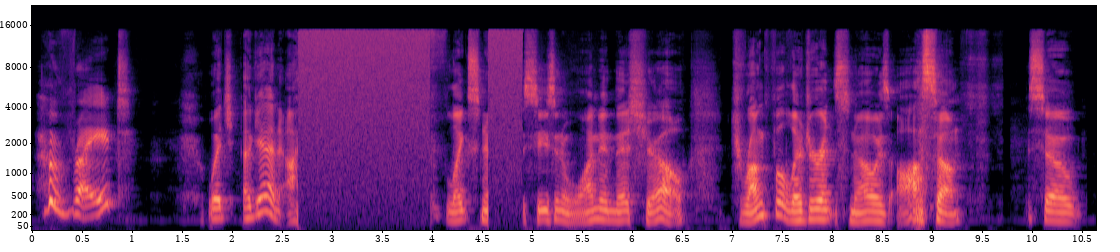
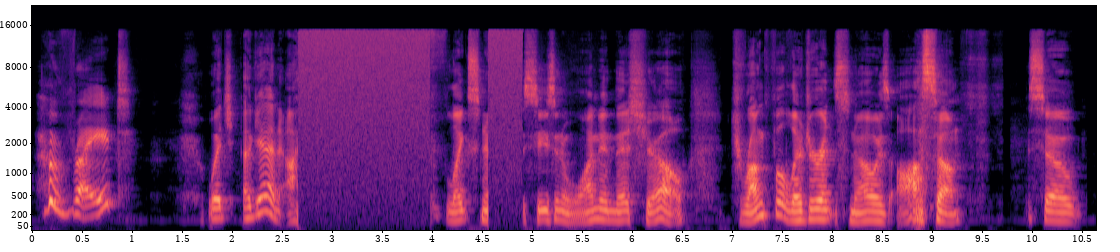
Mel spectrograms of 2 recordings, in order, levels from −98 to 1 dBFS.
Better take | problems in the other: neither | audio cutting out; filled with static; at 2.5 s for 1.5 s and at 4.5 s; the same in both

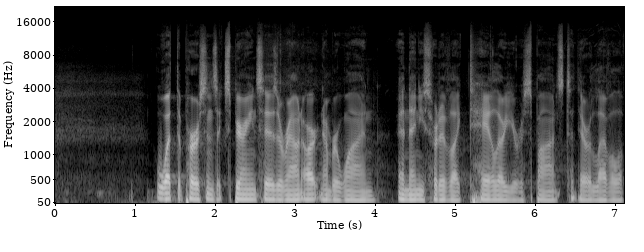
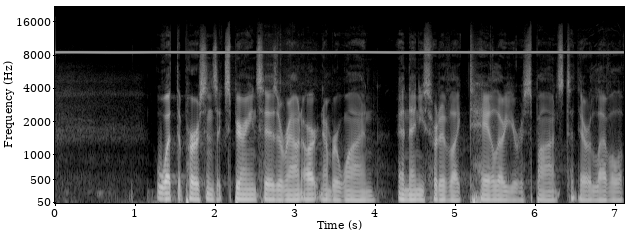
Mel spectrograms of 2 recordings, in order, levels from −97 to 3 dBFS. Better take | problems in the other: first | high-pitched whine; loud; throughout; 8.5 kHz, 5 dB below the speech

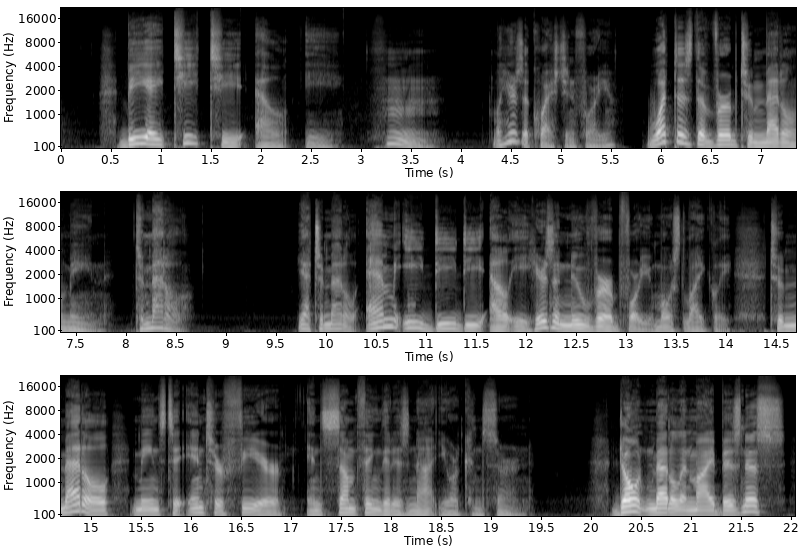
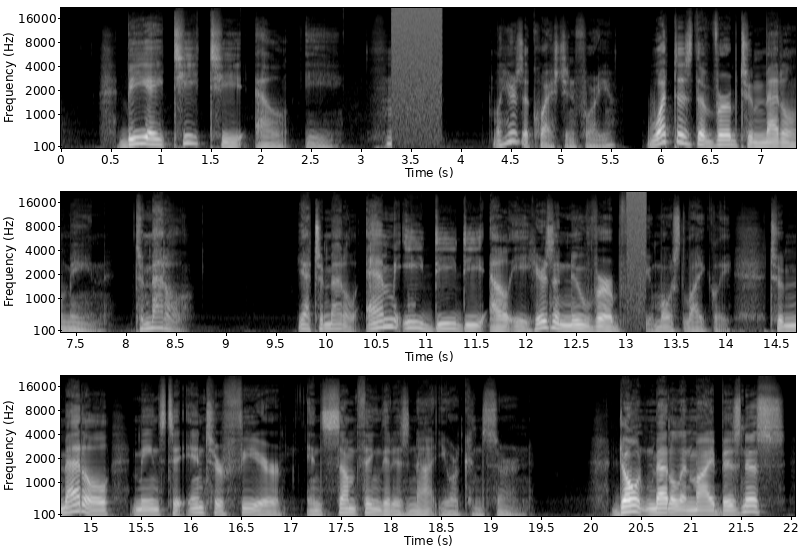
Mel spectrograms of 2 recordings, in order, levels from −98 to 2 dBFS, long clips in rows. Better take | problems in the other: first | audio cutting out; filled with static; at 3.5 s for 0.5 s and at 13 s

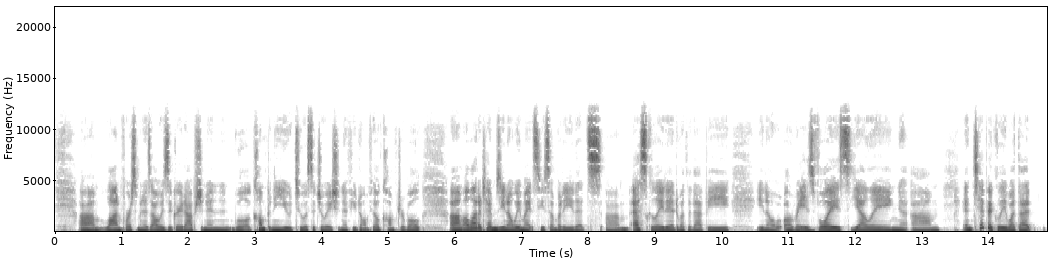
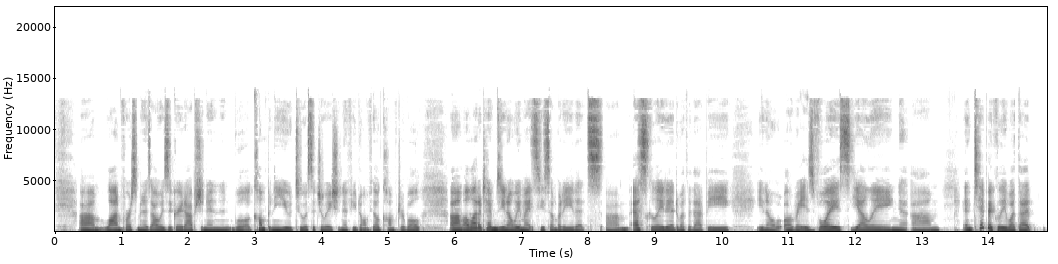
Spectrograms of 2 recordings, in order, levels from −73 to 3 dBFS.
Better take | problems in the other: second | garbled, watery; badly; nothing above 10 kHz; slightly in the second

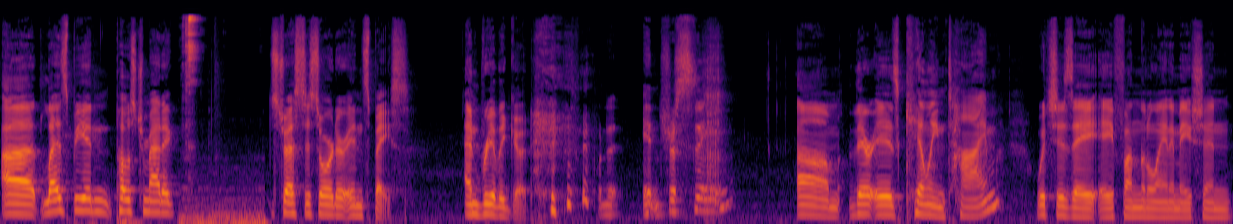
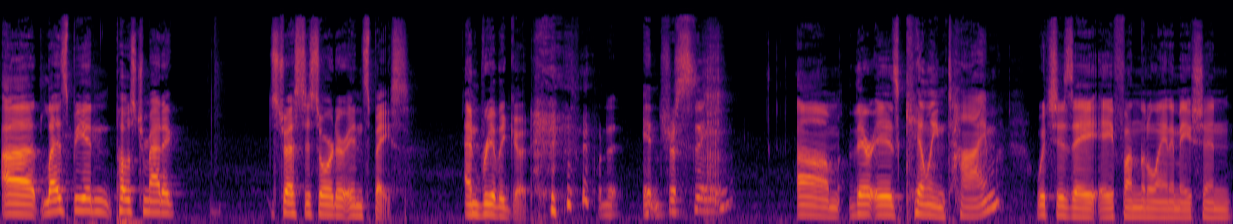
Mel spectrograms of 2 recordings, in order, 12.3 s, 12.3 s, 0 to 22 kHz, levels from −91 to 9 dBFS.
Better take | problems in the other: second | jangling keys; loud; at 2 s; peak 4 dB above the speech

